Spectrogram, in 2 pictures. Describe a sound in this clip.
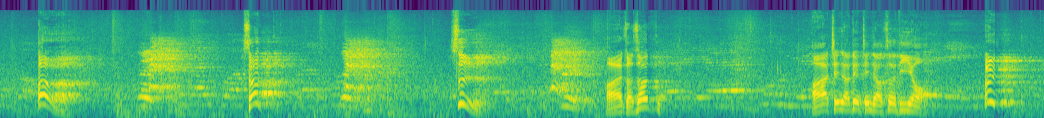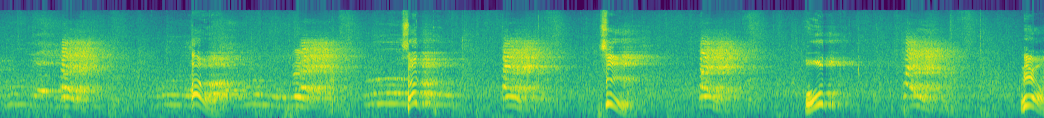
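A group of teenage boys and girls shout together in sharp bursts, echoing in a large hall.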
